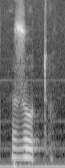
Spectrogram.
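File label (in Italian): "grutto", Italian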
